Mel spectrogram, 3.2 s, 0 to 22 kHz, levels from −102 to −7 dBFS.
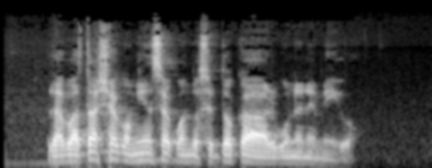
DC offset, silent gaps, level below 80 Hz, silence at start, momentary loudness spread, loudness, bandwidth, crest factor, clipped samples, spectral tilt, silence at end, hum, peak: under 0.1%; none; -62 dBFS; 0.35 s; 16 LU; -17 LUFS; 14 kHz; 18 dB; under 0.1%; -2.5 dB/octave; 0.65 s; none; -2 dBFS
